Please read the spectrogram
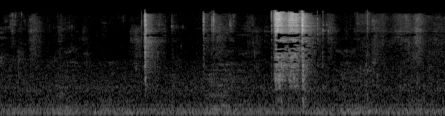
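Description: A noodle strand slurped into the mouth: a short hissy slurp about three seconds in, after a couple of fainter mouth sounds of eating, over a low steady background hum.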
